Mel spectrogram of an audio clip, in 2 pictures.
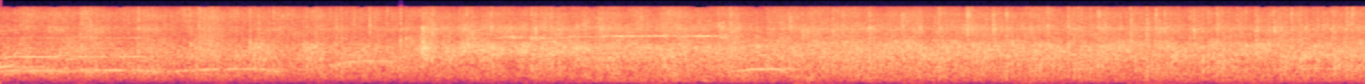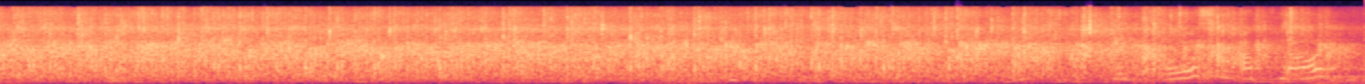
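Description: An audience at a university philosophy slam applauds steadily and densely for the whole stretch, welcoming a performer onto the stage, with faint voices underneath.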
